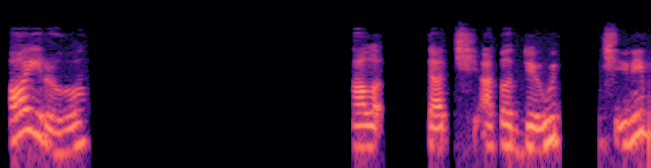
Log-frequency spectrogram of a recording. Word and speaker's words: Euro: tadi ingat di Kal kita ngomong Euro kita jadinya oiro kalau dch atau De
